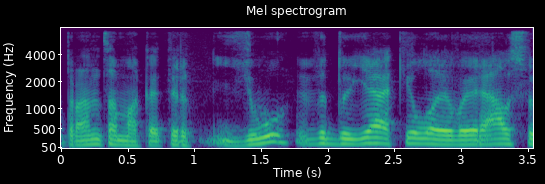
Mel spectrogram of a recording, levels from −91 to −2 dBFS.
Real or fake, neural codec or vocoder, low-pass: fake; codec, 44.1 kHz, 3.4 kbps, Pupu-Codec; 7.2 kHz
